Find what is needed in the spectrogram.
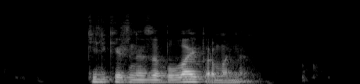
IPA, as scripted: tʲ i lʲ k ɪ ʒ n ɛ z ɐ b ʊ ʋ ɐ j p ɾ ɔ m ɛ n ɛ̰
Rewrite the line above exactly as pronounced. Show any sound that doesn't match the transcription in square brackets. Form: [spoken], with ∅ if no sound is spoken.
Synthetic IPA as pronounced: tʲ i lʲ k ɪ ʒ n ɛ z ɐ b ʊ ʋ [ɑ] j p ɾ ɔ m ɛ n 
